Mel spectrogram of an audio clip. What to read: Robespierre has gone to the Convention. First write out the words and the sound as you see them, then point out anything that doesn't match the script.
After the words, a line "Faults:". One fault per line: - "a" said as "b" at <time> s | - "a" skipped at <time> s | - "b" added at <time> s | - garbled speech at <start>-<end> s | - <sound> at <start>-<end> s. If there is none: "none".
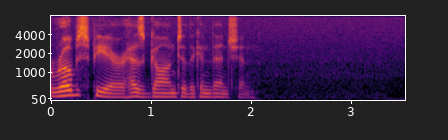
Robespierre has gone to the Convention.
Faults:
none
